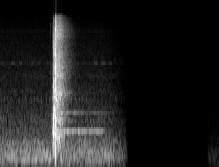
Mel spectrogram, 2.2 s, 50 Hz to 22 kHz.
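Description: A click-type torque wrench tightening the leak detector's extra-long probe fitting gives one sharp click about half a second in, with a brief metallic ring: the set torque of about 35 inch-pounds has been reached.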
